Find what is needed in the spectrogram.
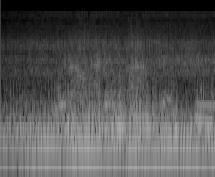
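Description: Steady drone of a single-engine light aircraft's engine and propeller heard inside the cockpit, with a woman's voice talking over it from about half a second in.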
